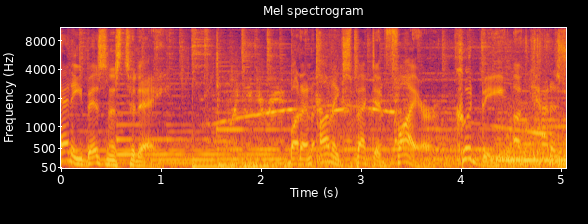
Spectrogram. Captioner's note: sirens roar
